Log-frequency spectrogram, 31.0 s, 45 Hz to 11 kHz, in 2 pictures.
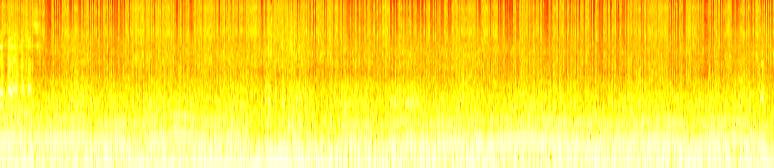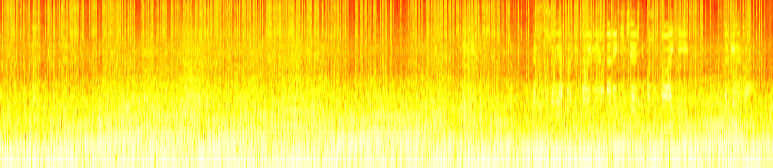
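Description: Subaru Forester 2.0XT's turbocharged 2.0-litre flat-four engine heard from inside the cabin while driving on a snowy road. Its note rises and falls with the throttle over a steady low rumble of road noise.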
